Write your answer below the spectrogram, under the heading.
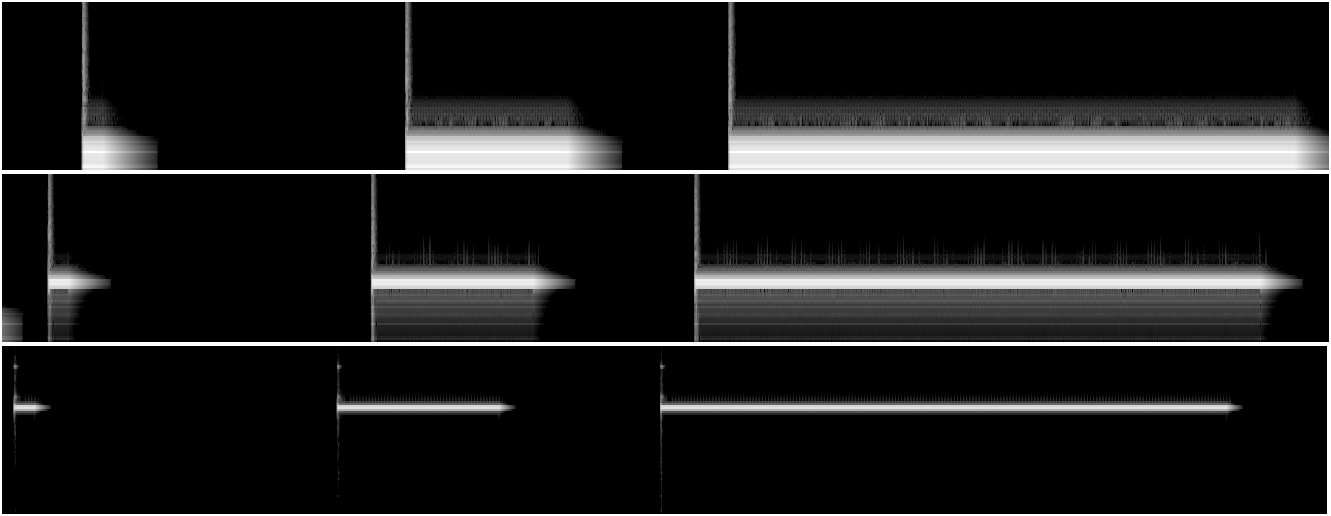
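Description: Synthesized sine-wave tones in a short-medium-long rhythm played three times, each group on a single steady pitch, each group two octaves higher than the one before: low, then middle, then high. Each tone starts with a slight click, and the high group is quieter than the first two.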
